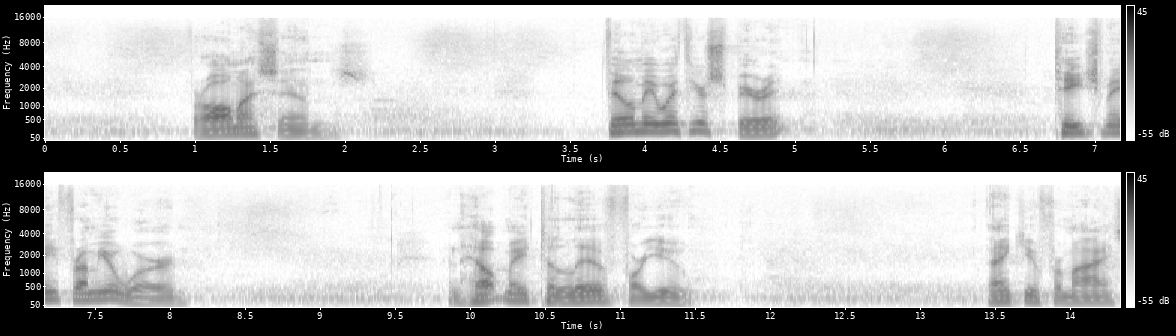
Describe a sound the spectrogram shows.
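A man speaks slowly and deliberately through a microphone, with long pauses.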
